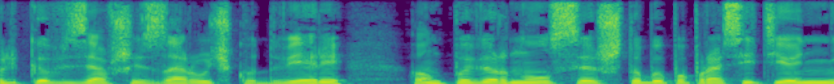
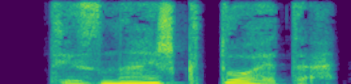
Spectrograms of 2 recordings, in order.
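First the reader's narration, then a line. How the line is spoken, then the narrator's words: Hissed. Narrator (Russian): прошипел Теодор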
